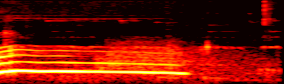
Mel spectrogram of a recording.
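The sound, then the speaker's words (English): A single howl of a lone wolf, a clear, steady tone held for about a second and sagging slightly in pitch before breaking off, fairly loud, with no talking. “And out will come a lone wolf.”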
